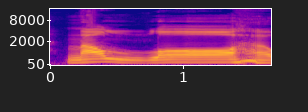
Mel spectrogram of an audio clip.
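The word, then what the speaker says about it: الله: berbaris dah seperti ini maka cara baca Allahnya itu dibaca tebal atau dibaca takhim jangan dibaca tipis tapi dibaca tebal maka di sini dibaca nallaha walladzi nallah dibaca tebal seperti itu jangan dibaca nallaha Jangan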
